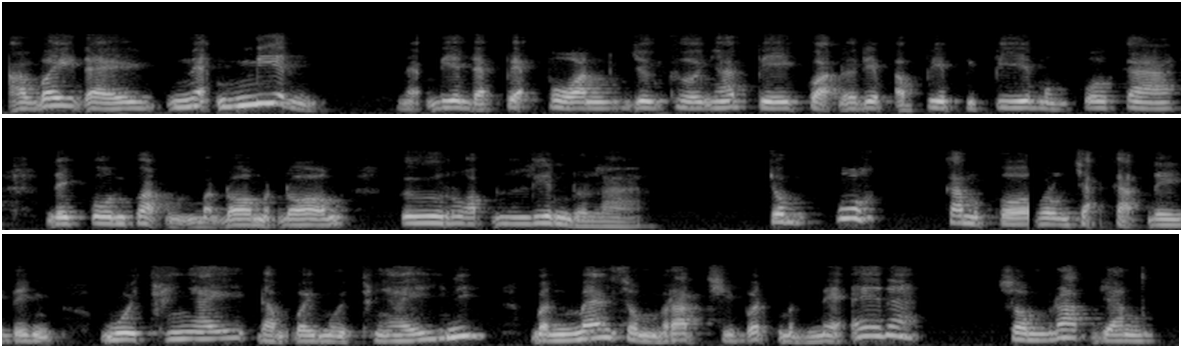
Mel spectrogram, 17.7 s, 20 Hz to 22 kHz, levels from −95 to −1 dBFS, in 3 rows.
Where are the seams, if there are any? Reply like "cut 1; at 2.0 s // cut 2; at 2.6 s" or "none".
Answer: cut 1; at 11.0 s

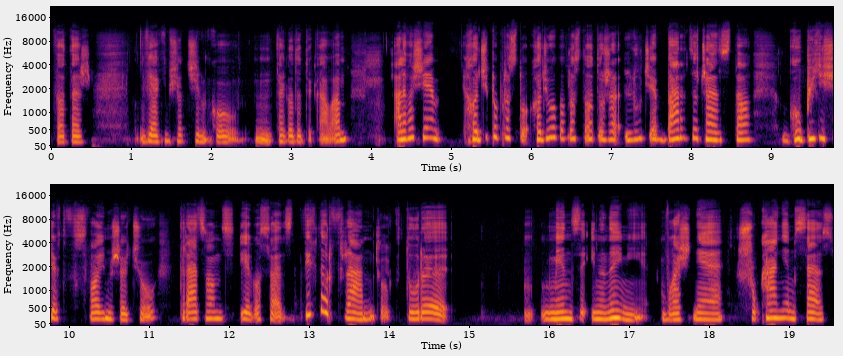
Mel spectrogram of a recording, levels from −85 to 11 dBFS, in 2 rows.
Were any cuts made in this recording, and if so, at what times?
cut 1; at 12.8 s // cut 2; at 18.3 s

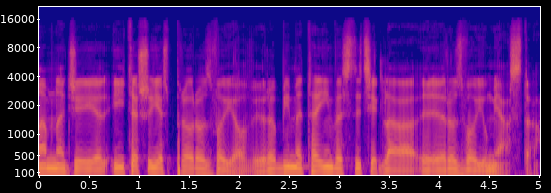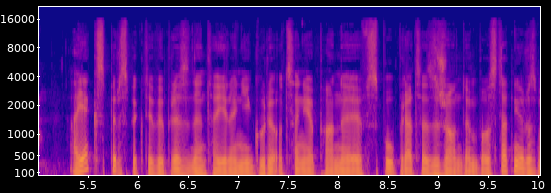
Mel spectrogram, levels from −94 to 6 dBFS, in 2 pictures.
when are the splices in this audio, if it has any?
cut 1; at 3.4 s

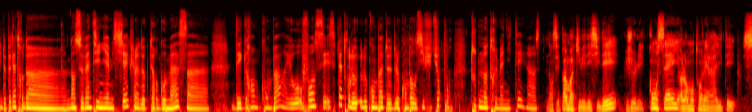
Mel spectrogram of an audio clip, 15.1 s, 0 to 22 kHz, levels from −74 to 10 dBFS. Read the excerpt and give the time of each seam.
cut 1; at 7.9 s // cut 2; at 10.7 s

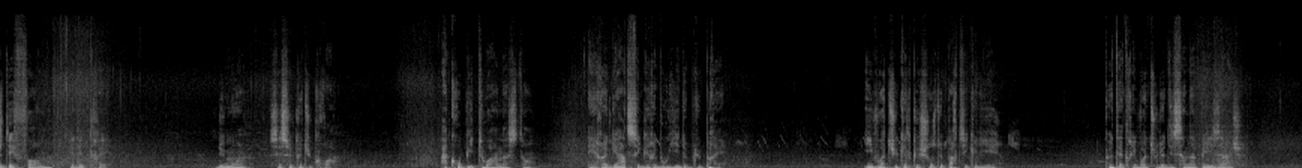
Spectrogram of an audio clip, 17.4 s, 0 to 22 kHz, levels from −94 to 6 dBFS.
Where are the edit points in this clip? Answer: none

